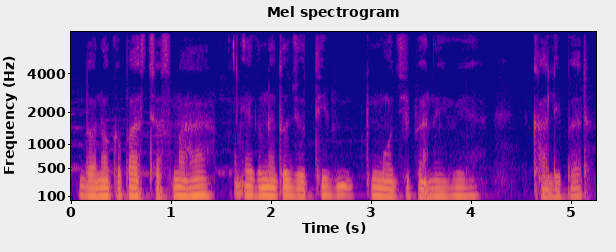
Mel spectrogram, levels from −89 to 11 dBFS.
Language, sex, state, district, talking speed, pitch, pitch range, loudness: Hindi, male, Bihar, Sitamarhi, 180 wpm, 100 Hz, 95-105 Hz, -26 LUFS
